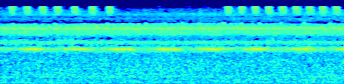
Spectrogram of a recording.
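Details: Evening crickets outdoors beside a deck: quick, bright chirps repeat at an even pace, roughly two each second, with a faint shimmering trill above them and a muffled low hum underneath.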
